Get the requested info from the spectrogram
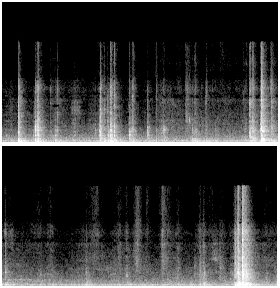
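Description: DVD optical drive being slid and pushed into the sheet-metal drive bay of a desktop computer case: scattered metal clunks and scrapes, with a louder knock about four seconds in and the loudest near the end.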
